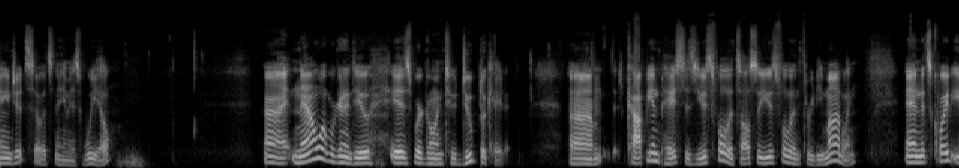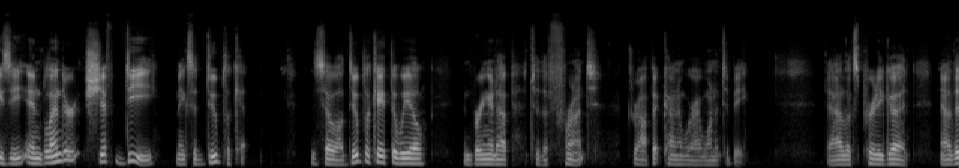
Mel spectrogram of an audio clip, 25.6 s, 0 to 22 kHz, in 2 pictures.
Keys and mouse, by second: 2.2 e, 14.6 shift+d, 20.9 click, 21.9-23.1 middle drag, 23.5 middle click.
